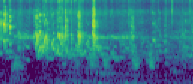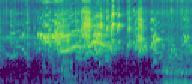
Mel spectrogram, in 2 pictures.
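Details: Budgerigars chirping in the morning, a soft, busy chatter of squeaky notes that swells into a louder, denser warbling burst toward the end.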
